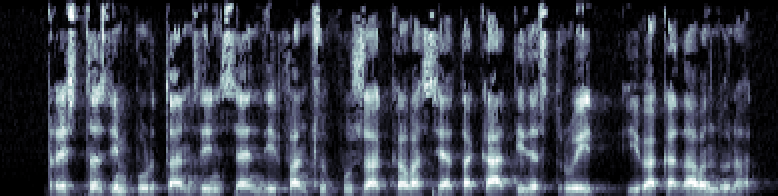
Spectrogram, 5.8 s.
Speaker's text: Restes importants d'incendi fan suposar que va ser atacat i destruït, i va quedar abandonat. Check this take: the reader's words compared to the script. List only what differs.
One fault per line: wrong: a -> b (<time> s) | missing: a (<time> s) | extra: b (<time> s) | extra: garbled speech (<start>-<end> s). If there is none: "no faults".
no faults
